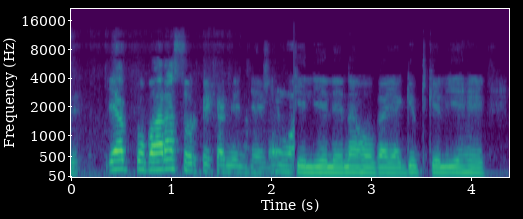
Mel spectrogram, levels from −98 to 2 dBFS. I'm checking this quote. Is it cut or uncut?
cut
